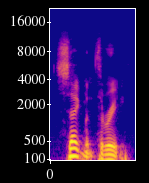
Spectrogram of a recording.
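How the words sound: It sounds confident and self-assured.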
